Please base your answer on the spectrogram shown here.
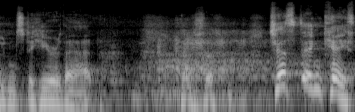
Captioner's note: laughter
